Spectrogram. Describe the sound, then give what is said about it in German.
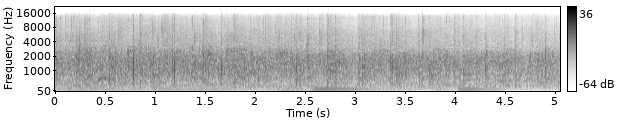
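A crowd applauds steadily at a church service for those who decided today to follow Jesus: dense clapping filling the whole stretch with a few sharper individual claps, while a low sustained musical tone hums underneath. “Hey, komm, lass uns mal einen Applaus geben für diejenigen, die hier heute entschieden haben, Jesus nachzufolgen.”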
